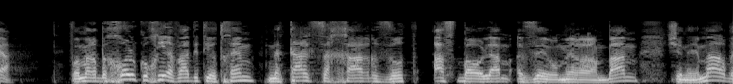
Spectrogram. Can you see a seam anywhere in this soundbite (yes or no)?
yes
